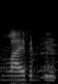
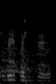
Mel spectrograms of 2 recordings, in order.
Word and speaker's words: Leibenguth: a long time, and they could at least pronounce her name Leibenguth and not Liebenguth.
